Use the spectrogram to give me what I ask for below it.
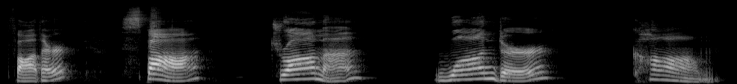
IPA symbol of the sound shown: ɑ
